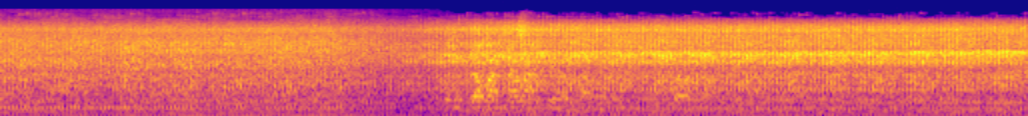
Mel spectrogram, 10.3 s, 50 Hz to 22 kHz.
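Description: A 2015 Isuzu Elf NKR 55 bus with Adiputro bodywork runs steadily for the whole stretch, a low, continuous engine rumble with a constant mechanical drone and no pauses.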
